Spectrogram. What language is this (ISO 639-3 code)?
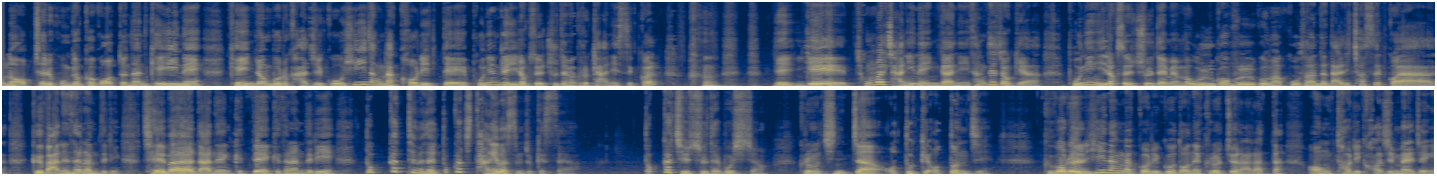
kor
